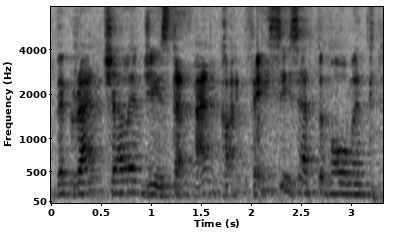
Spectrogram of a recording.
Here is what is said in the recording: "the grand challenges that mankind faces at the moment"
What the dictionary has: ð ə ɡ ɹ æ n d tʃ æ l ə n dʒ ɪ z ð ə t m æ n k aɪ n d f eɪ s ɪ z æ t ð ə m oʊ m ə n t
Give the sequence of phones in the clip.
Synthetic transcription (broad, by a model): ð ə ɡ ɹ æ n tʃ æ l ə n dʒ ɪ z ð ə t m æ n k aɪ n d f eɪ s ɪ z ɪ t ð ə m oʊ m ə n t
